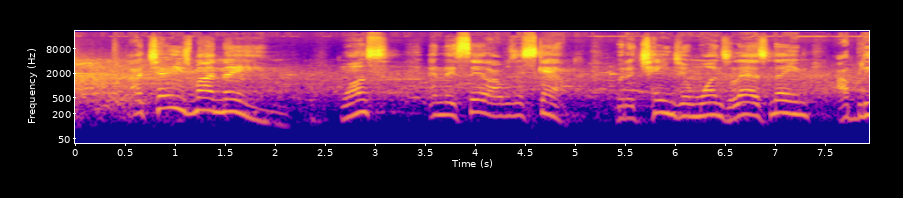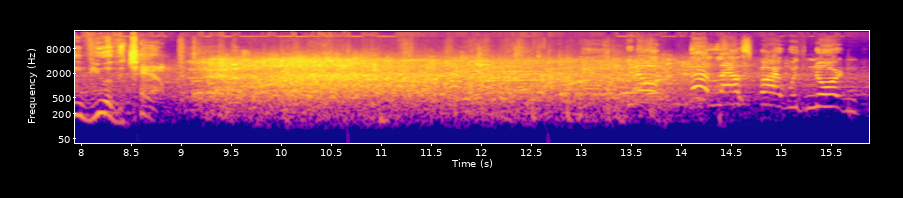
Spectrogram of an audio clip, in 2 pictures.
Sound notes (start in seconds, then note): 8.9 laughter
